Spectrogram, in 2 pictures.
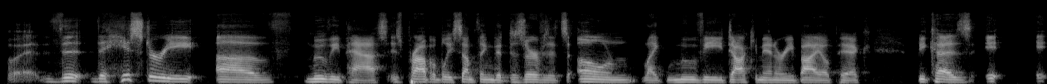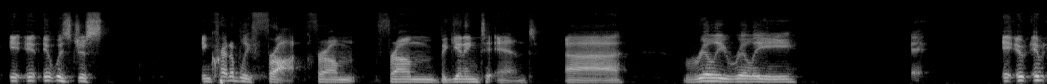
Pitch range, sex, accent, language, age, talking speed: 110-130 Hz, male, American, English, 30-49, 105 wpm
